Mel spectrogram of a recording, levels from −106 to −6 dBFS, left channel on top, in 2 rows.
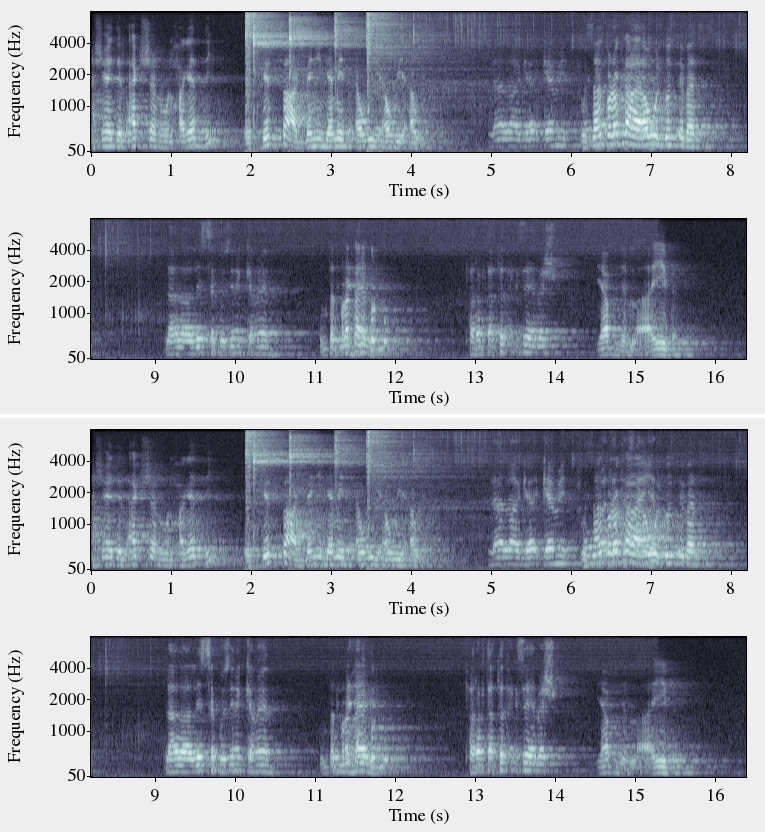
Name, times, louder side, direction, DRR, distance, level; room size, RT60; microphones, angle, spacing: voice 1, 0.0-1.6 1.9-4.2 6.1-7.6 11.1-11.9 14.5-15.5, left 4 dB, 75° left, 7 dB, 0.7 m, -26 dB
sound 1, 1.9-15.3, left 5 dB, 30° left, 0.5 m, -32 dB
voice 2, 5.0-6.5 6.8-7.1 9.1-10.5 11.2-11.8 12.9-14.0, right 5 dB, 30° right, 10 dB, 0.4 m, -29 dB
17.0 x 7.9 x 2.3 m, 1.4 s
head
